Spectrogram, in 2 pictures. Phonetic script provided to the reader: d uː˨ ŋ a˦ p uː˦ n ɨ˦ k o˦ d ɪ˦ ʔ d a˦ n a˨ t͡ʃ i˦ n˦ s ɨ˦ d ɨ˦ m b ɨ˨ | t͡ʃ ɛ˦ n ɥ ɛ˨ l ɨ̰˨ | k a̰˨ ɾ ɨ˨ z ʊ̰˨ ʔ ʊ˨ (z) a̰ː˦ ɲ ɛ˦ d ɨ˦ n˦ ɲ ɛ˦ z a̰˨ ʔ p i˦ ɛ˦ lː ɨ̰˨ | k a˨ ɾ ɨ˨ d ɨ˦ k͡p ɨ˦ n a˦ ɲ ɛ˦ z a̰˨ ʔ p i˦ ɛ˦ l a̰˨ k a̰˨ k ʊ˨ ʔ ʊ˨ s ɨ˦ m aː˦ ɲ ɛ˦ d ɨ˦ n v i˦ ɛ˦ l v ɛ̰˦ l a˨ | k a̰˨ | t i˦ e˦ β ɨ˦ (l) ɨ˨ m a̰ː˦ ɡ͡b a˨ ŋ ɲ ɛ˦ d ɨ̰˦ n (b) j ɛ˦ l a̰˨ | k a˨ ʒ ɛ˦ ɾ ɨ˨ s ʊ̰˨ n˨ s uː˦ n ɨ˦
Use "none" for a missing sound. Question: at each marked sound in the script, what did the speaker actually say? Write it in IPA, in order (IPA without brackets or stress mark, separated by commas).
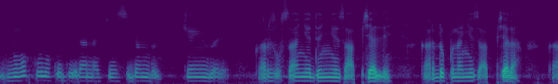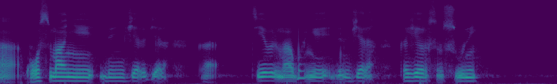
s, l, v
